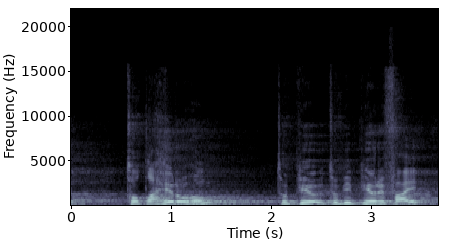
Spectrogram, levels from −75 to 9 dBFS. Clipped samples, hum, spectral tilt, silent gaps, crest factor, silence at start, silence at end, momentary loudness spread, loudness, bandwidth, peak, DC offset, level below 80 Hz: under 0.1%; none; -7 dB/octave; none; 16 dB; 0 s; 0 s; 18 LU; -18 LUFS; 15.5 kHz; -2 dBFS; under 0.1%; -60 dBFS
